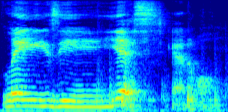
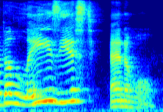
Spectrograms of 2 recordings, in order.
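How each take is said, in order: First: Very slow, low, word stretched while spelling; drawn out slowly. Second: Said in the usual way. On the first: Shown as a demonstration. Teacher building the superlative for students, drawn out slowly. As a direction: stretch LAZIEST out syllable by syllable, lower. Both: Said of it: "go through them slowly".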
